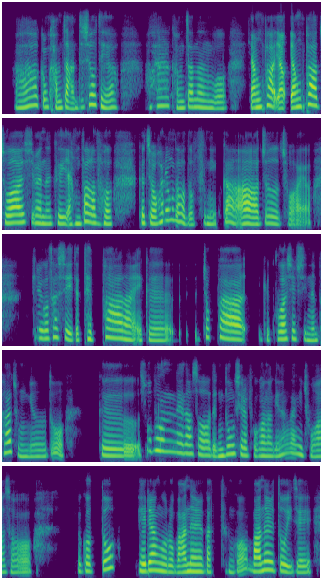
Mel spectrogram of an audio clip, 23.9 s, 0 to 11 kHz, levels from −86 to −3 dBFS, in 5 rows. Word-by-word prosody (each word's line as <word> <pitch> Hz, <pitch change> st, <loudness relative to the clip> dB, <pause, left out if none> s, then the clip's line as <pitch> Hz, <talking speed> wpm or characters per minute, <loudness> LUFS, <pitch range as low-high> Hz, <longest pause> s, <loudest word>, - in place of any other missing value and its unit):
아. 220 Hz, +6 st, 0 dB
그럼 215 Hz, -, -3 dB
감자 195 Hz, -1 st, 0 dB
안 165 Hz, +3 st, -4 dB
드셔도 285 Hz, +8 st, +1 dB
돼요. 210 Hz, -4 st, -2 dB, 0.4 s
아. 245 Hz, +4 st, -5 dB
감자는 205 Hz, 0 st, -1 dB
뭐 180 Hz, 0 st, -3 dB, 0.4 s
양파 220 Hz, +5 st, +4 dB
양 185 Hz, +1 st, +5 dB
양파 235 Hz, +6 st, +6 dB
좋아하시면은 220 Hz, -3 st, +3 dB
그 200 Hz, -2 st, -1 dB
양파가 200 Hz, +6 st, +2 dB
더 195 Hz, -2 st, -1 dB, 0.4 s
그쵸. 215 Hz, -3 st, +1 dB
활용도가 260 Hz, -1 st, 0 dB
높으니까 180 Hz, -6 st, -5 dB
아 200 Hz, +3 st, +5 dB
아주 195 Hz, 0 st, -2 dB
좋아요. -, -, -4 dB, 0.6 s
그리고 235 Hz, -2 st, -2 dB
사실 255 Hz, -3 st, -2 dB
이제 185 Hz, -, -2 dB
대파나 225 Hz, +1 st, +1 dB
이 -, -, -3 dB
그 175 Hz, -1 st, -3 dB, 0.5 s
쪽파 235 Hz, -6 st, +3 dB, 0.3 s
그 -, -, -8 dB
구하실 220 Hz, +1 st, 0 dB
수 210 Hz, -, -10 dB
있는 180 Hz, -1 st, -3 dB
파 295 Hz, +7 st, +1 dB
종류도 180 Hz, -, -5 dB, 0.5 s
그 195 Hz, -, 0 dB
소분해 325 Hz, -5 st, -1 dB
놔서 240 Hz, -5 st, -1 dB
냉동실에 230 Hz, +3 st, -1 dB
보관하기 190 Hz, -1 st, -3 dB
상당히 240 Hz, 0 st, -4 dB
좋아서 175 Hz, -, -4 dB, 0.7 s
그것도 215 Hz, +8 st, 0 dB, 0.4 s
대량으로 215 Hz, -3 st, +4 dB
마늘 200 Hz, +3 st, +3 dB
같은 190 Hz, 0 st, -6 dB
거? -, -, -2 dB
마늘도 220 Hz, -1 st, +4 dB
이제 175 Hz, 0 st, -2 dB
210 Hz, 275 characters per minute, -21 LUFS, 190-240 Hz, 0.7 s, 양파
